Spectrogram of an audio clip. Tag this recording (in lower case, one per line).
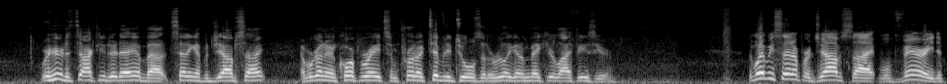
speech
